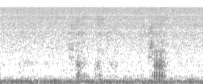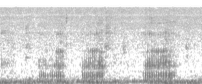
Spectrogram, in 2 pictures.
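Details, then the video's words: Sleeping pug dreaming and snorting, giving a constant low snoring rumble overlaid by a series of short nasal snorts, closer together toward the end. "Snoring/snorting pug"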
